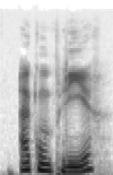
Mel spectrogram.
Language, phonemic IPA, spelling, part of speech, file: French, /a.kɔ̃.pliʁ/, accomplir, verb, Fr-accomplir.ogg
- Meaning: 1. to accomplish 2. to achieve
